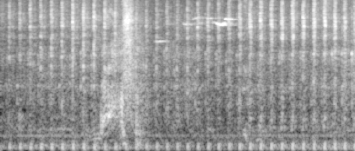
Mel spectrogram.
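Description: A small engine running with a rapid, steady beat, with a brief louder sound about a second and a half in.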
